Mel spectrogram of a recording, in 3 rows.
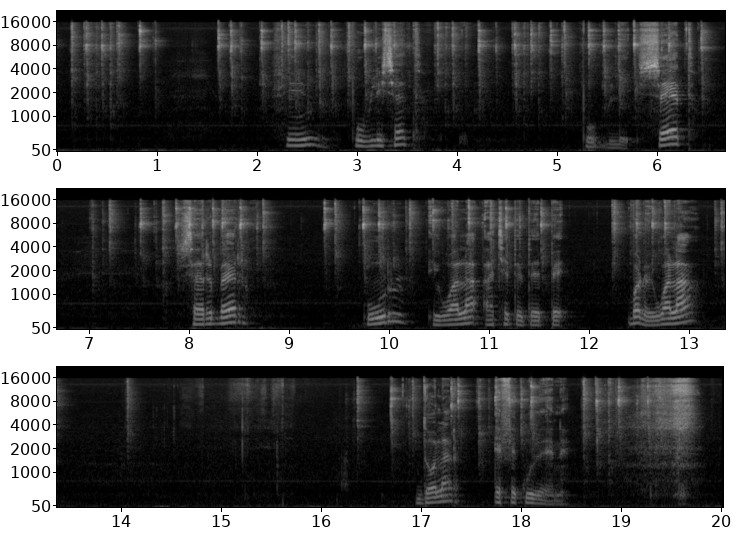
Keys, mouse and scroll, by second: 0.0-6.0 typing, 7.5-12.7 typing, 16.6-19.3 typing.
